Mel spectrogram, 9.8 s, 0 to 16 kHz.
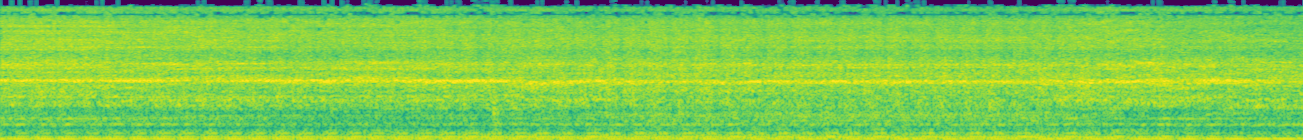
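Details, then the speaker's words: Crusader 8.1 Captain's Choice marine engine with new long block, running rough and not making rpm: deep idle with an uneven, lumpy beat about three times a second; one cylinder dead. Not the fuel pressure regulator; injector issue suspected. "let's see what did you think it's got a full-on dead hole somewhere so it does sound weird right it it doesn't sound right it's not a fuel pressure regulator"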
